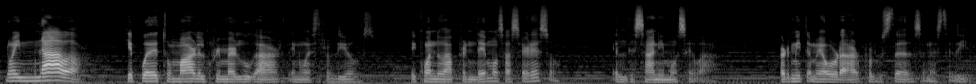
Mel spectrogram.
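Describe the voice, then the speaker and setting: A man preaching a sermon as pastor, talking directly to his listeners, swinging between fervent pleas and soft, quiet prayer. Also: medium pitch. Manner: impassioned, rising to loud pleas then dropping to soft prayer; conversational, direct address to listeners.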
